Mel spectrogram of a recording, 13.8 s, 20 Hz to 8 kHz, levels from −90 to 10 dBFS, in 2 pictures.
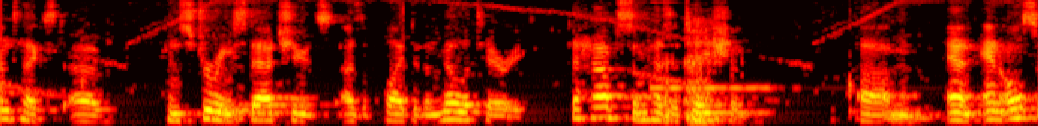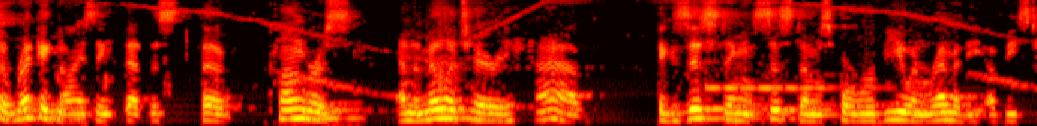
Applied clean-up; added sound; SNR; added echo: classical method spectral subtraction.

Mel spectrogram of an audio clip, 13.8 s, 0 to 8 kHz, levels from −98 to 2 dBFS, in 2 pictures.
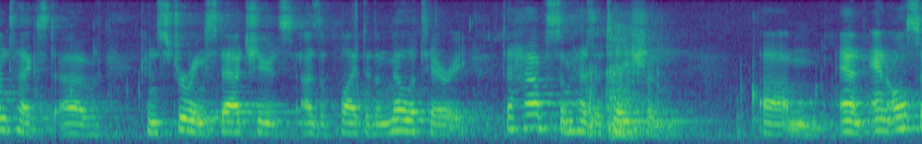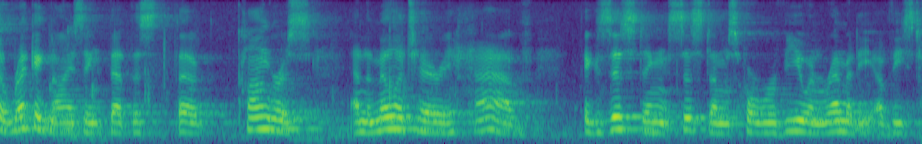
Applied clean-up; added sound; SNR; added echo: none; none; none; none.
